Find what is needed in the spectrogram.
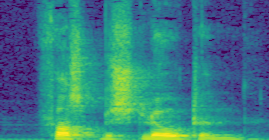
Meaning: determined, intent, resolved
- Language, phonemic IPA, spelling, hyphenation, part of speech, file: Dutch, /ˌvɑst.bəˈsloː.tə(n)/, vastbesloten, vast‧be‧slo‧ten, adjective, Nl-vastbesloten.ogg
